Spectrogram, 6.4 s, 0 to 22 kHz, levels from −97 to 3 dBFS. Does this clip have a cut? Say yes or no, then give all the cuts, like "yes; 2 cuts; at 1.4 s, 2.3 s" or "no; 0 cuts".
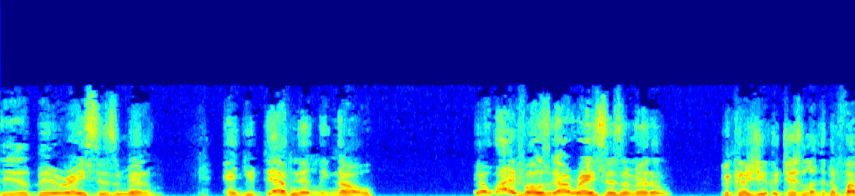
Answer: no; 0 cuts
